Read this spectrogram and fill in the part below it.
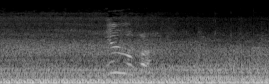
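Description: A young girl exclaims close by.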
